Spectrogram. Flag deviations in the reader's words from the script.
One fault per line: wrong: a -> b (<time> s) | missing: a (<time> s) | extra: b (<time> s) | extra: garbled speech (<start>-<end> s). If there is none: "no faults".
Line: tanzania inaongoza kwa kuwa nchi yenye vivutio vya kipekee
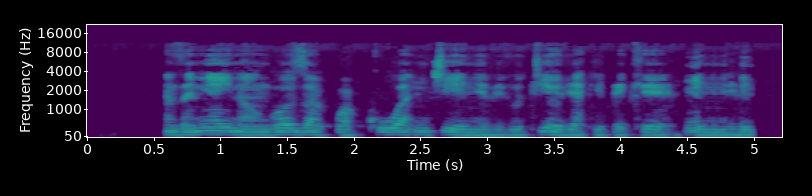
extra: garbled speech (4.5-5.0 s)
